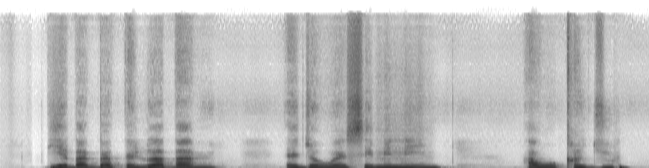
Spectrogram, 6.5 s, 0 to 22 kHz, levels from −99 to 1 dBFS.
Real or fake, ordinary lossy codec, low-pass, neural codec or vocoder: fake; none; none; autoencoder, 48 kHz, 32 numbers a frame, DAC-VAE, trained on Japanese speech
